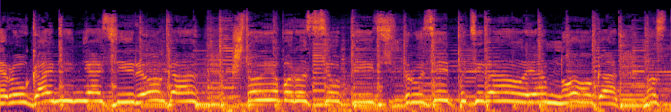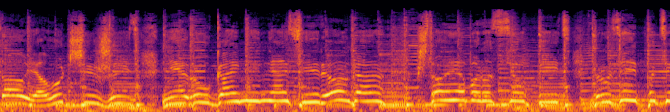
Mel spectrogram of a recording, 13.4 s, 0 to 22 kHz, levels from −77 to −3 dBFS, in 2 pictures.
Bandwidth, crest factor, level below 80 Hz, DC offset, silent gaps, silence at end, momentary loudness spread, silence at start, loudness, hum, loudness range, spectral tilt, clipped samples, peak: 16.5 kHz; 12 dB; -30 dBFS; under 0.1%; none; 0 s; 2 LU; 0 s; -12 LUFS; none; 1 LU; -5 dB/octave; under 0.1%; 0 dBFS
